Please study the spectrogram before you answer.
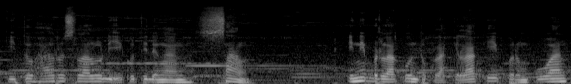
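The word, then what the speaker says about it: さん: Tapi kalau normalnya menggunakan sang. Jadi ini san, tapi dibacanya sang karena n dibaca.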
